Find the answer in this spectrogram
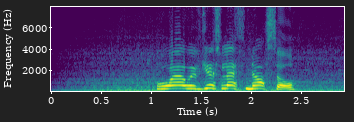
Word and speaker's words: Gnossal: Well, we've just left Gnossal, Gnossal it's pronounced, isn't it?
